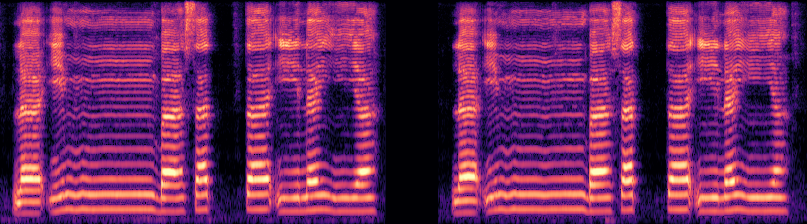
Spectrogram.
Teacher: Nun mati bertemu ba hukumnya iklab. Apa maksudnya? Bunyi nun itu kita tukar kepada mim. Sebab itu di sini ada mim.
